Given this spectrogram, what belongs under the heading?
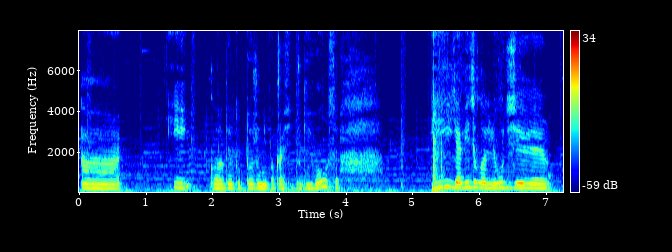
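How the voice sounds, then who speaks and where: A woman's voice with ordinary pitch variation, faint music in the background. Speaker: beauty vlogger. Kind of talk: casual tutorial vlog chat. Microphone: phone near.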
